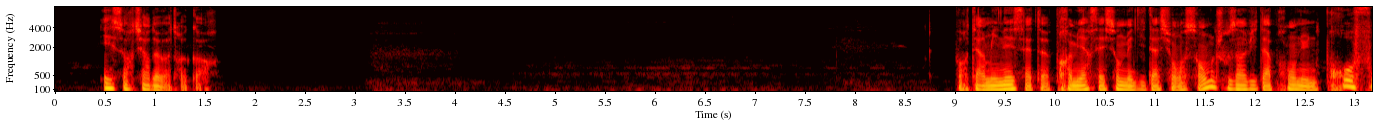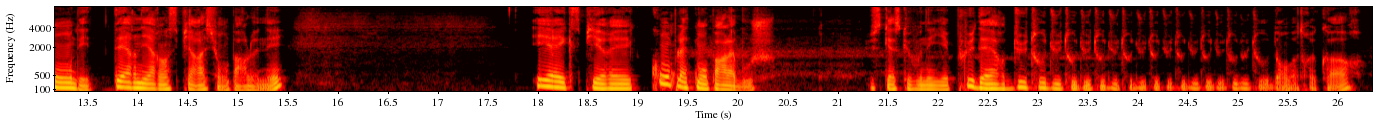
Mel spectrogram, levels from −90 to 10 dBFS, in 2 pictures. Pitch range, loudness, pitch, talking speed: 95-130 Hz, -31 LUFS, 110 Hz, 140 wpm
